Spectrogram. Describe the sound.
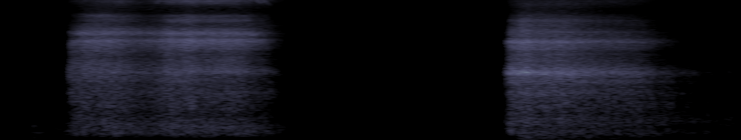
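A person takes a deep breath: two long, airy breaths separated by a stretch of silence, the second starting stronger and gradually fading out.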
